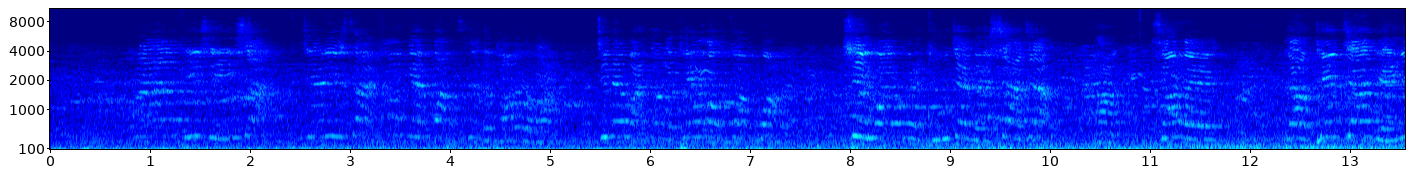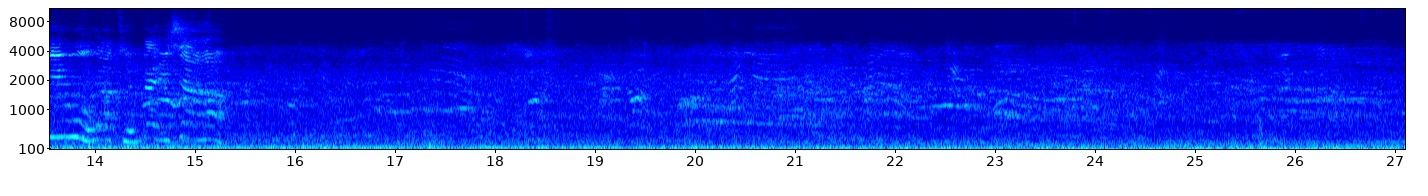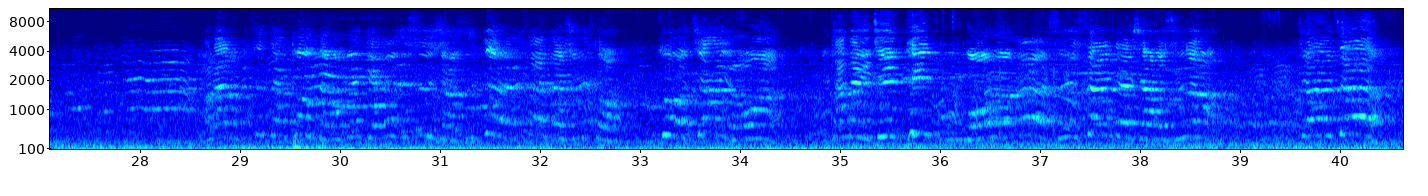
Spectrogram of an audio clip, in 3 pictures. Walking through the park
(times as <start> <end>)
10.8 40.6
